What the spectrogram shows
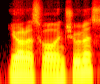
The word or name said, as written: Jonas Valanciunas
